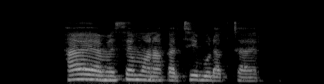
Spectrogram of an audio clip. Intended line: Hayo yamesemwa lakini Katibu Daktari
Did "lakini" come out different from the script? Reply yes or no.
yes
